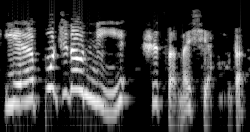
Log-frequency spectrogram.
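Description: A woman's voice: high-pitched, very animated, moderate pace, vocal fry, dry recording, pitched above the performer's own voice, full character voice. A woman voicing a cheeky young prince who hurries in and scolds. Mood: reproachful. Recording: dry, tinny phone-like sound.

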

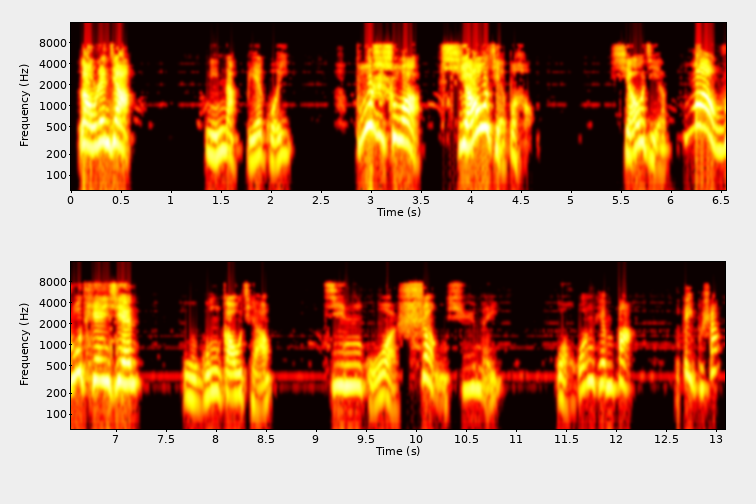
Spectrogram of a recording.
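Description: A woman's voice: sits high, big pitch swings, takes it slowly, long pauses, pushed and bright, breathy edge, dry recording, lo-fi sound, exaggerated voice. A woman voicing a loyal, earnest young male hero explaining himself with sorrow.

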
